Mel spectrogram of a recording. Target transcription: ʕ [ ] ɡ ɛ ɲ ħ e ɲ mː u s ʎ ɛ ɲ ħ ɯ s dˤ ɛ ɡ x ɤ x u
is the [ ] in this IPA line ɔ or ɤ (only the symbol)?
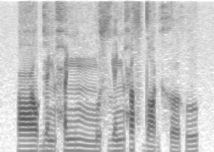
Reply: ɔ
